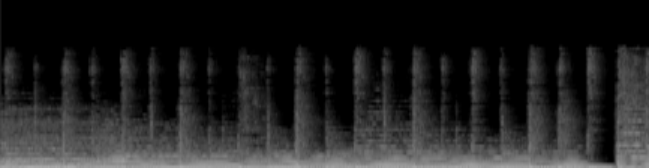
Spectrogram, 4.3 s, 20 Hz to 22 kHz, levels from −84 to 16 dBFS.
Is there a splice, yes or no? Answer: no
